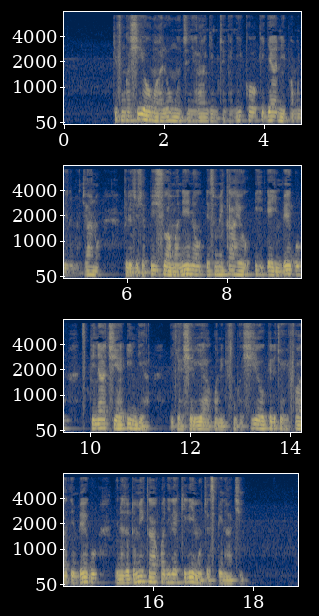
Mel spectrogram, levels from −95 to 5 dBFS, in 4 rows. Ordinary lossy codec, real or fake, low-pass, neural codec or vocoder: MP3, 48 kbps; real; 7.2 kHz; none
